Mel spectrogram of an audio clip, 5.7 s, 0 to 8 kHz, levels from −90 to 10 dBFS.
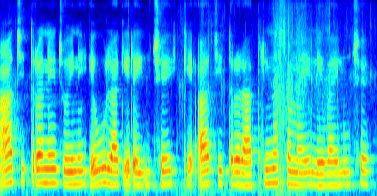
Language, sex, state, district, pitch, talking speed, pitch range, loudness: Gujarati, female, Gujarat, Valsad, 195 Hz, 150 wpm, 185-210 Hz, -17 LUFS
